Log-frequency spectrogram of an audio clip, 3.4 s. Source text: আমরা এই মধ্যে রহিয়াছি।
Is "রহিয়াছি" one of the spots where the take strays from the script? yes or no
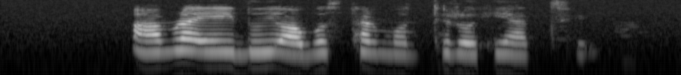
no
